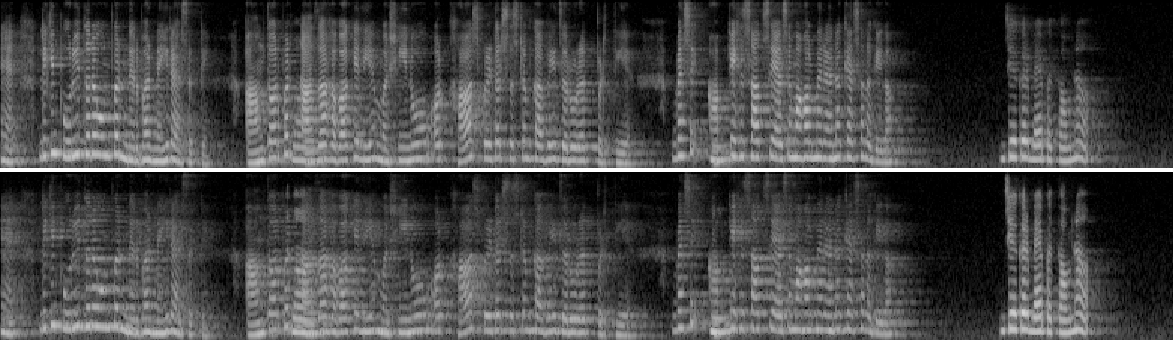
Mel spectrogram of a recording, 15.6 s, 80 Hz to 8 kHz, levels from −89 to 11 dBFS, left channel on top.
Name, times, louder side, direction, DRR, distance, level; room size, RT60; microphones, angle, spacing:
voice 1, 0.0-2.8 3.3-8.4 9.0-11.9, left 2 dB, 65° left, 8 dB, 1.3 m, -22 dB
voice 2, 3.9-4.4 9.5-9.8 13.3-14.6, right 5 dB, 60° right, 18 dB, 0.6 m, -19 dB
20.5 x 14.5 x 8.9 m, 1.2 s
head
